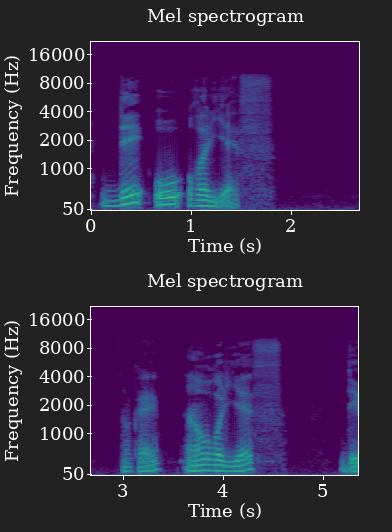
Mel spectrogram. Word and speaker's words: hauts reliefs: then it's quite simple, because S and S, but then we don't pronounce them here. Des hauts reliefs. Okay, un haut relief, des hauts reliefs.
